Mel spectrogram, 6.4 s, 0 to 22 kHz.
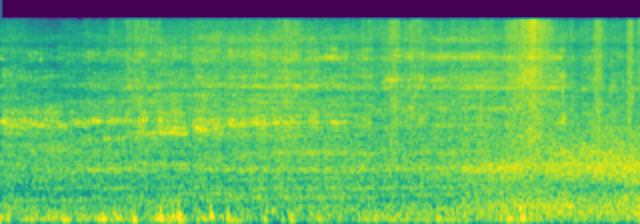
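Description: Traxxas TRX-4 RC crawler's electric motor and drivetrain whining thinly as it drives over dirt, the whine falling slightly and fading after a couple of seconds, over a low uneven rumble. Hiss rises near the end.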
